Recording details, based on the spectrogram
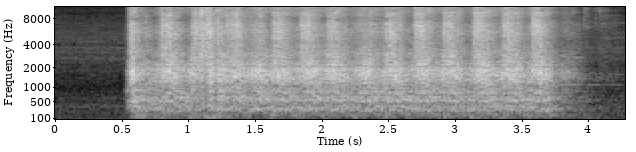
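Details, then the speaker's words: Farmall Super A tractor after the magneto was reset and timing corrected, now with a muffler fitted. It starts and settles into an even, steady putter with no misses, and is much quieter than before. "So will it run? Yes, it runs, and it sounds beautiful. All right, well, it's a lot quieter with that muffler on there."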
